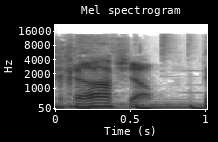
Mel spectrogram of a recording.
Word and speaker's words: Graafschap: The Graafschap. – There you go. – The Graafschap.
